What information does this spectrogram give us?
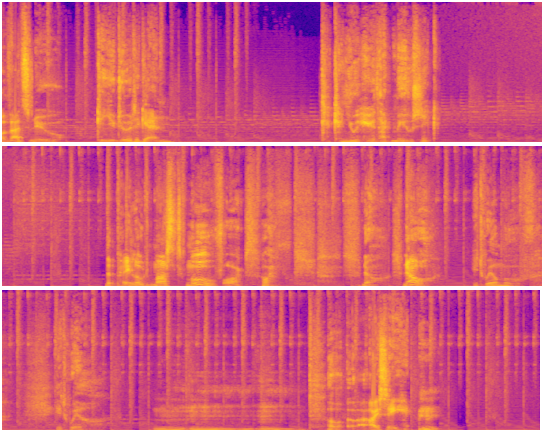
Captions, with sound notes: Oh, that's new. Can you do it again? C-can you hear that music? The payload must move or, or... No, no! It will move. It will. (humming) Oh, I see.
